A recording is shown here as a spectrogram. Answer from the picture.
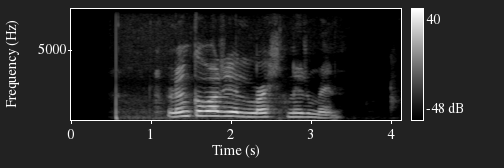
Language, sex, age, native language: Icelandic, male, 10, Icelandic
